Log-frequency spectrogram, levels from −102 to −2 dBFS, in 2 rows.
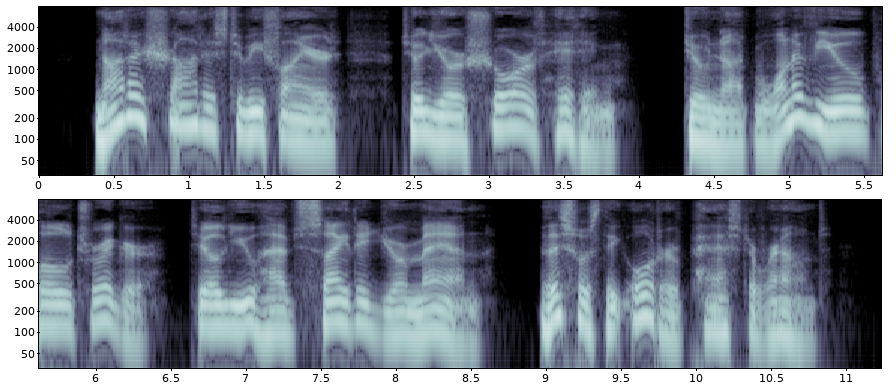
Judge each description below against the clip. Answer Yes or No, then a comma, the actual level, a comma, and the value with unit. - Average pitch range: No, wide, 6.2 semitones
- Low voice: Yes, low, 115 Hz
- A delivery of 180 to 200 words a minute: No, average, 170 wpm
